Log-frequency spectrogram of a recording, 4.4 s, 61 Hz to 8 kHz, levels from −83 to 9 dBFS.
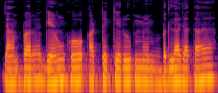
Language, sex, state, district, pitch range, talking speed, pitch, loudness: Hindi, male, Punjab, Fazilka, 110-115 Hz, 165 wpm, 115 Hz, -14 LUFS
